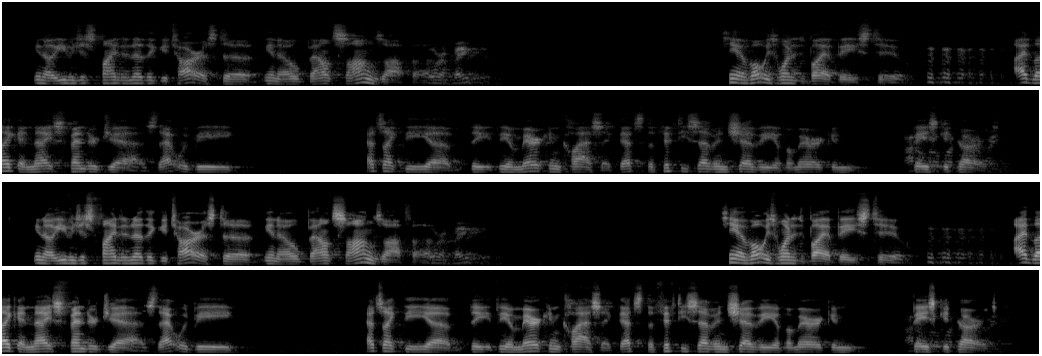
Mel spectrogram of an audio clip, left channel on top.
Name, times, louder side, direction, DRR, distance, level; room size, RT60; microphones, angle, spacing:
voice 1, 0.3-4.3 7.2-9.1 10.1-12.7 14.0-18.9 19.5-20.2, right 7 dB, 85° right, 0.8 m, -35 dB
voice 2, 4.2-4.9 9.2-9.7 19.4-20.4, left 3 dB, 35° left, 4.5 m, -51 dB
22.0 x 17.0 x 3.2 m
head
